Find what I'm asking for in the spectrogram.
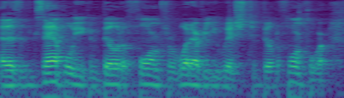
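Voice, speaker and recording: A man at a very fast pace, with audible room echo. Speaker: software demo presenter. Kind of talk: tutorial. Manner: casual, filler-heavy.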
